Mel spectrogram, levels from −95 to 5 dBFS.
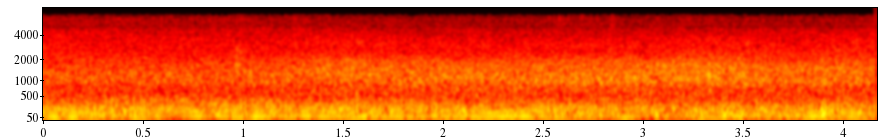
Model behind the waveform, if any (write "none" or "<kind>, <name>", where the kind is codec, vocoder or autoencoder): vocoder, Vocos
